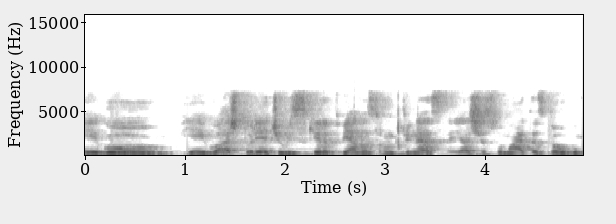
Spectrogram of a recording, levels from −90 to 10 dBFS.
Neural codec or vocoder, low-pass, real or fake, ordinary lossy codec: none; 7.2 kHz; real; AAC, 96 kbps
